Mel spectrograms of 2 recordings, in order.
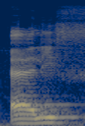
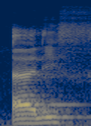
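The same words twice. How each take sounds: No difference in how they are said.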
